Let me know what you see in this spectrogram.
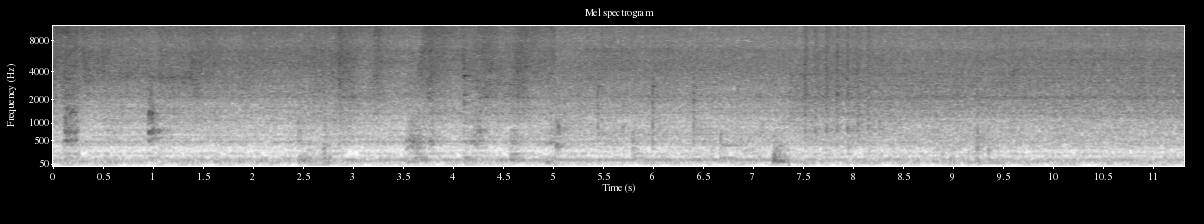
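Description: Sliced pork and vegetables sizzling in a hot stainless-steel frying pan, a steady hiss. Tongs and a wooden spoon click and scrape against the pan over the first few seconds, with a single knock about seven seconds in.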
